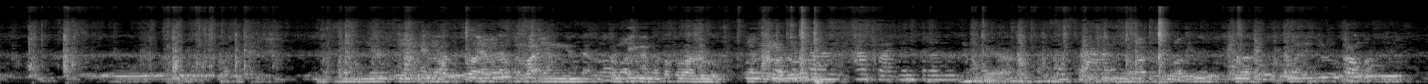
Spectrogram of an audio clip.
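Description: A man wails and sobs loudly close by.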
